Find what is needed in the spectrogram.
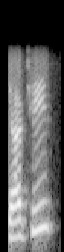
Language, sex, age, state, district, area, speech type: Hindi, male, 60+, Uttar Pradesh, Azamgarh, rural, conversation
